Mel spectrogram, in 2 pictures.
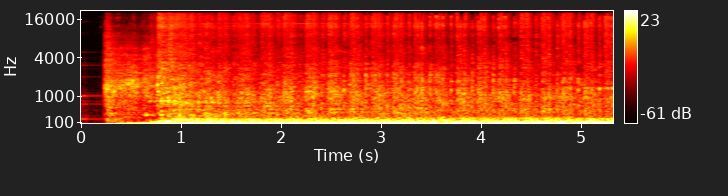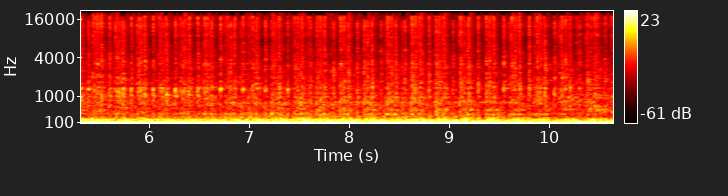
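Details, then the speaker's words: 1989 Chevy S10 Blazer LS swap with LS1 intake, untuned, first start after aftermarket camshaft install: engine catches and settles into a deep, choppy, uneven lopey idle. "yeah that's what I want my cam to sound like good choppy idle"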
